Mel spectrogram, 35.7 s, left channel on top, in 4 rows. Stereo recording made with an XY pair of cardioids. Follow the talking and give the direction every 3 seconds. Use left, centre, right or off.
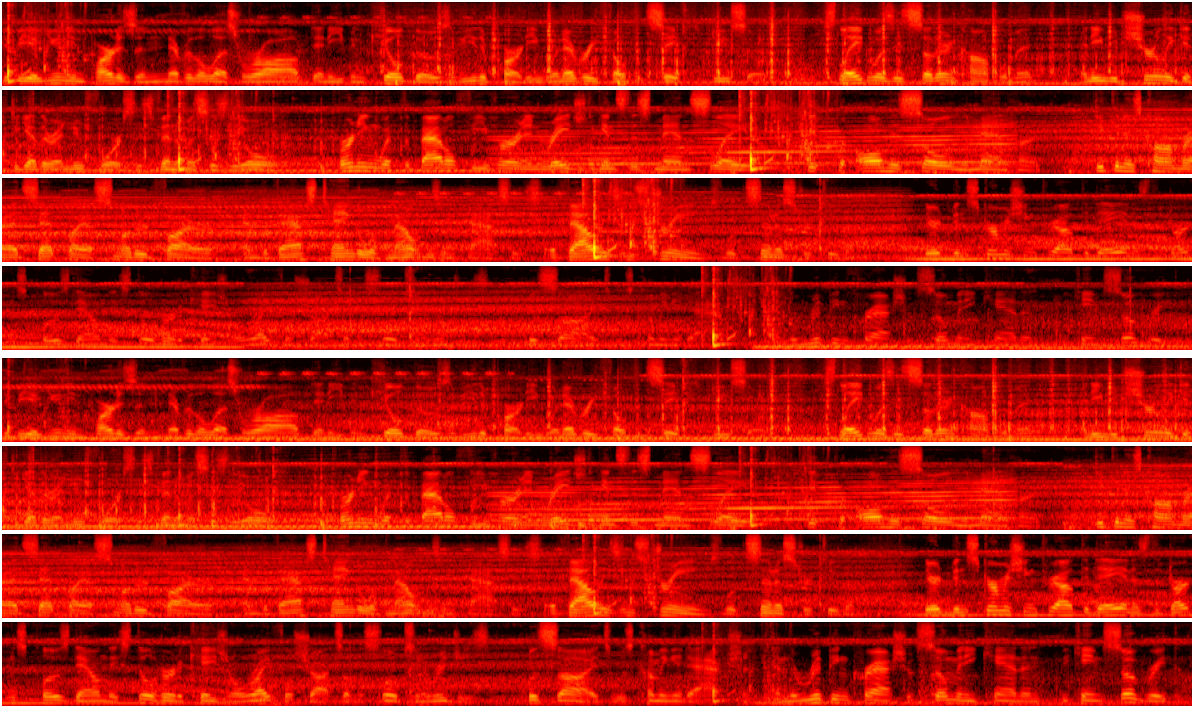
left, left, left, left, left, left, left, centre, right, right, right, right.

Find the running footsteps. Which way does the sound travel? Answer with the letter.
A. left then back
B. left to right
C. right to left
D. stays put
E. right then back
B.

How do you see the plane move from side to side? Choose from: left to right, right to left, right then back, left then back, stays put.
right to left.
